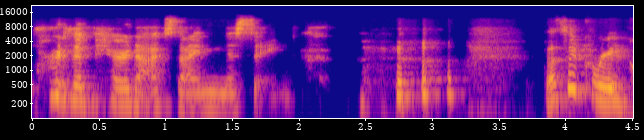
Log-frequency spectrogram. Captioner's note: laughter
